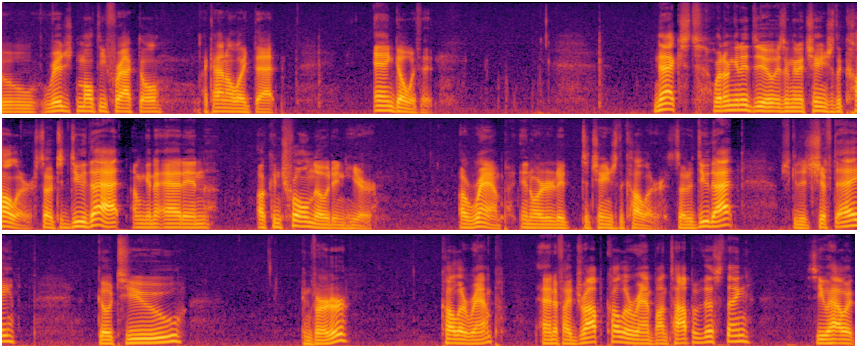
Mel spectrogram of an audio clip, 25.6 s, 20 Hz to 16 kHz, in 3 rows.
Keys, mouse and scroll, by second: 9.2 click.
